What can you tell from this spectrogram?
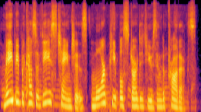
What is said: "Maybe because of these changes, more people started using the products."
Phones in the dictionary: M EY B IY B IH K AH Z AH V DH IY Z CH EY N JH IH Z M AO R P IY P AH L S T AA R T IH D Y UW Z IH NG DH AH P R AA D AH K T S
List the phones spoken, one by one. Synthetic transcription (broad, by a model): M EY B IY B IH K AH Z AH V DH IY Z CH EY N JH IH Z M AO R P IY P L S T AA R T IH D Y UW Z IH NG DH AH P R AA D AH K T S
